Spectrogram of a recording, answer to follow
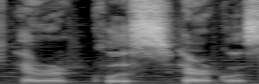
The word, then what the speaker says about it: Heracles: than that he's got the armour of the Heracles, that's how you pronounce it.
